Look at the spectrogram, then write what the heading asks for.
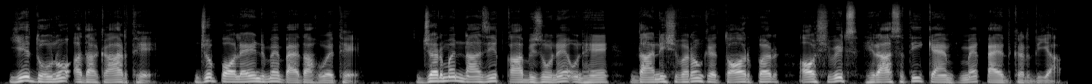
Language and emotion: Urdu, neutral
